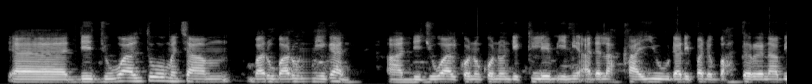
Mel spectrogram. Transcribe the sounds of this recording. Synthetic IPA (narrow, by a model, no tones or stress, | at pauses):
ədid͡ʒualt̪umãt͡ʃambaɾubaɾunĩkan | ʔədid͡ʒualkonɔnkonɔ̃ndiklɪminiʔa̰dalahkajudaɾipadabaɦt̪əɾənãbi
